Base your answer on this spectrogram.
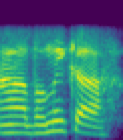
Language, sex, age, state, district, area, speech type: Odia, male, 30-45, Odisha, Malkangiri, urban, conversation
